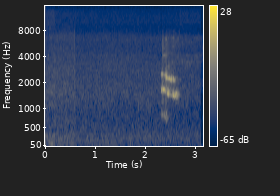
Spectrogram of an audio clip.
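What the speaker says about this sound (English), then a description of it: "Oh, my cat wants to say hi." A pet cat named Coco lets out one short meow partway through, fairly faint against a quiet indoor background hiss.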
